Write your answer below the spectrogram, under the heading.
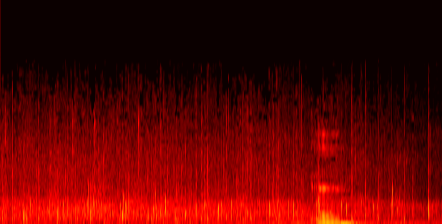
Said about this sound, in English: Yeah, you can clap. It's fine, please.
